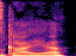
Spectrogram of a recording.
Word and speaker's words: Gaia: So the goddess of the earth, her name was Gaia. And I'm pronouncing it right.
